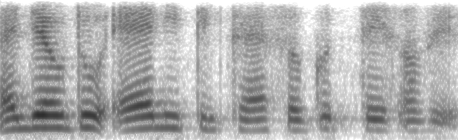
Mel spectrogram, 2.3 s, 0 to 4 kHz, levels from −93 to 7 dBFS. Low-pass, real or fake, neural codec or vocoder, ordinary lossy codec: 3.6 kHz; fake; codec, 24 kHz, 0.5 kbps, DualCodec; Opus, 32 kbps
